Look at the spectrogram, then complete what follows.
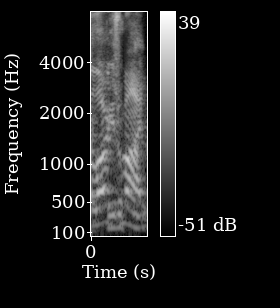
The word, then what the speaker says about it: Larchmont: Yeah, Larchmont.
